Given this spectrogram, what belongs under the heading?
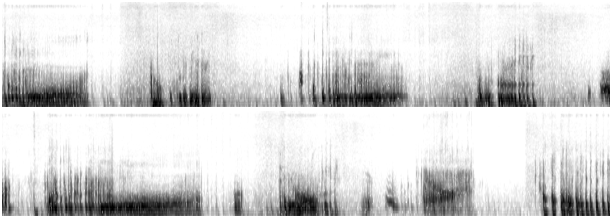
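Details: Stomach growling (borborygmi): loud, long, low gurgling and rumbling growls in repeated bursts with short pauses; ordinary bowel sounds.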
